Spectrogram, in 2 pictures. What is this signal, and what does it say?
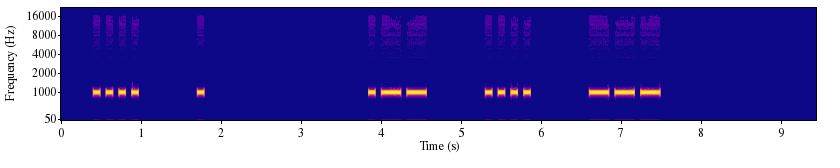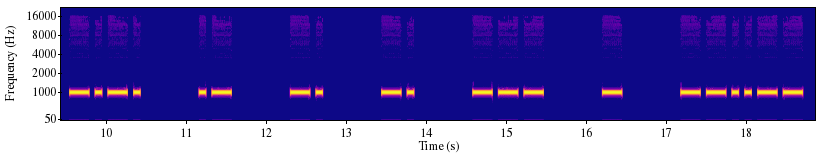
Morse code, heard as a keyed tone, about 15 wpm, spaced as for 8 wpm, 1000 Hz. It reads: HE WHO CANNOT,
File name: qotdfiles / 8wpm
